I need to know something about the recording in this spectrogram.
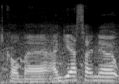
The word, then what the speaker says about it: Colbert: The entrance is round this way just past the theater that I affectionately refer to as the Colbert. Yes, I know it's pronounced Colbear.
